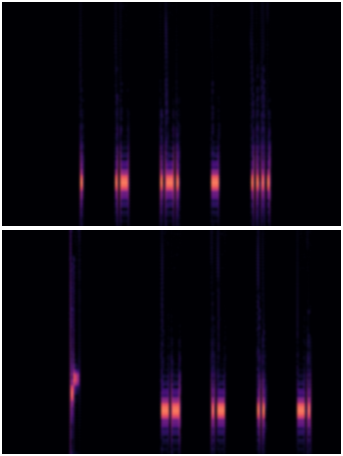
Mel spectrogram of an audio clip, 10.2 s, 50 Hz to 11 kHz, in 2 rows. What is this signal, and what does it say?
Morse code, heard as a keyed tone, about 31 wpm, spaced as for 14 wpm, 700 Hz. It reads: EARTH MAIN
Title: 4x Character Spacing - Top 300 Words - 30wpm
